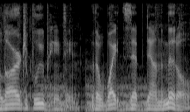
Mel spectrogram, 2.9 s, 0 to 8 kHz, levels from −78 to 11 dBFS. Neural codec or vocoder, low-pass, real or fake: codec, 16 kHz, 16 kbps, FreqCodec, larger model; 7.2 kHz; fake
